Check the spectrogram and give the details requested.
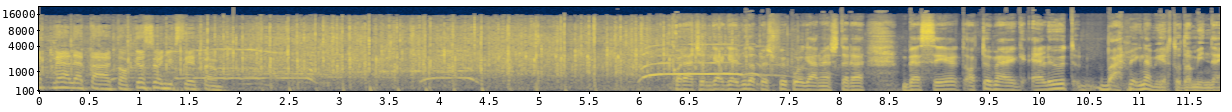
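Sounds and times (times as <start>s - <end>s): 
speech: 0.0s - 2.1s, 6.4s - 11.8s
large crowd applauding: 0.0s - 8.2s
rising-and-falling whistles: 1.5s - 2.7s.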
